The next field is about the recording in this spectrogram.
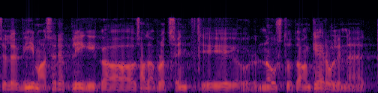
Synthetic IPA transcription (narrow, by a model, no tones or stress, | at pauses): se̞lːeviːmɑse̞ɾe̞pliːɡ̥iɡ̥ɑsɑd̪̥ɑpro̞t̪se̞nʲt̪ːˑḭnɤwst̪ud̪̥ɑonke̞ːɾulinḛḛt̪ːˑ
